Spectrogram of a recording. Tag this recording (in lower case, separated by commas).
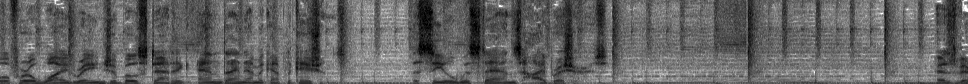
speech, music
